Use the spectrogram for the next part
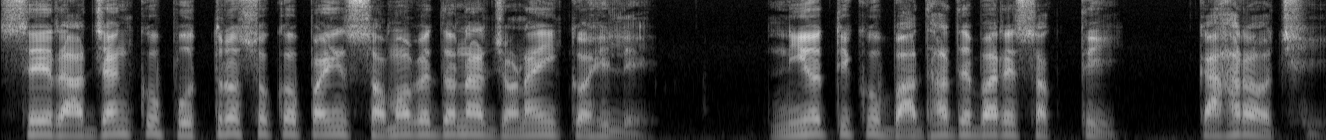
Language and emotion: Odia, neutral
